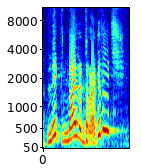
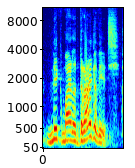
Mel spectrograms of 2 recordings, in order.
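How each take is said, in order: First: High, slow, rising question; incredulous. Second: Raised, on the edge of laughter; amused. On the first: Artist learning Nick is a real person, incredulous. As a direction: draw the name out in loud disbelief. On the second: Artist remembering a crazy name, amused. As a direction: announce the name gleefully, breaking into a laugh. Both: Acted.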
